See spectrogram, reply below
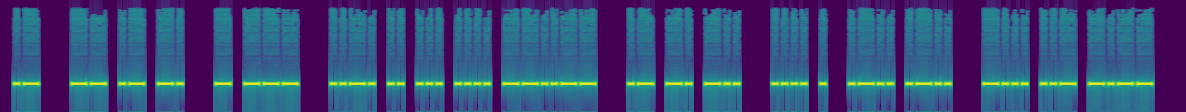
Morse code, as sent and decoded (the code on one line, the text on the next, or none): .- / -- .- -. / - --- / ..-. .. ... .... --..-- / .- -. -.. / .... / .-.. .-.. / -... ..- -.--
A MAN TO FISH, AND HE LL BUY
